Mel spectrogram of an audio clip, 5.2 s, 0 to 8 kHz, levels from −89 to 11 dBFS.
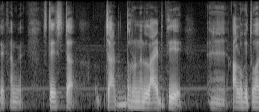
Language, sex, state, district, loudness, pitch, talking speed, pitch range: Bengali, male, Tripura, West Tripura, -20 LUFS, 95 Hz, 105 wpm, 90-100 Hz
